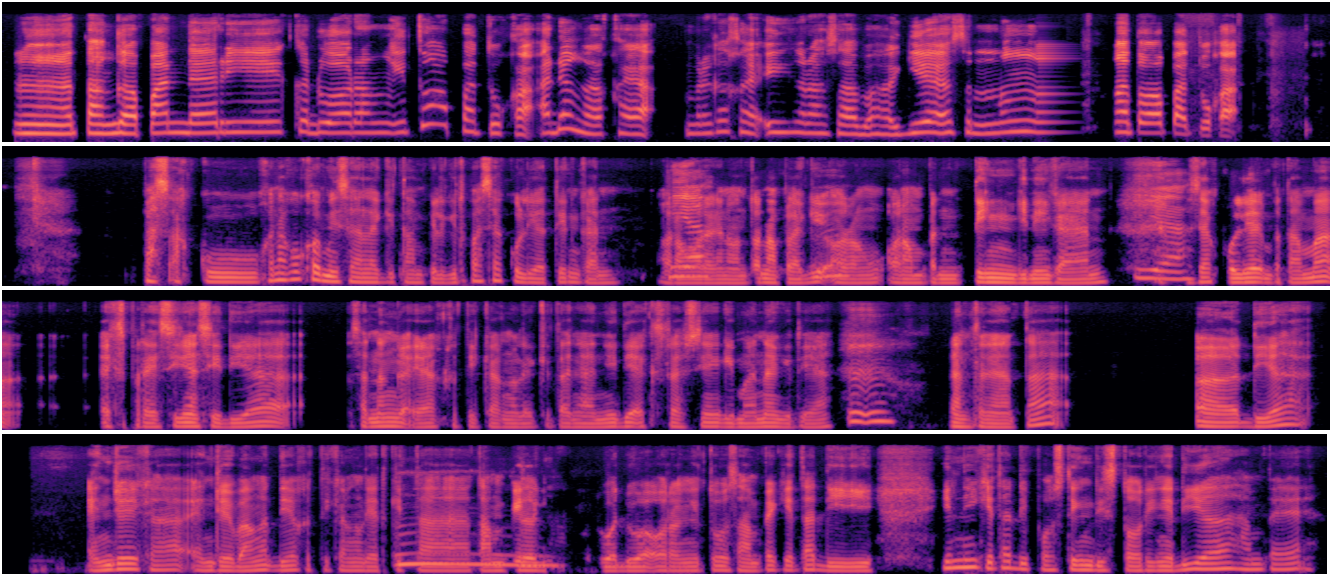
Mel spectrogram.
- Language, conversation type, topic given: Indonesian, podcast, Apa momen paling membanggakan yang pernah kamu alami lewat hobi?
- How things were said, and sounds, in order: static; other background noise; distorted speech; tapping; in English: "enjoy"; in English: "enjoy"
